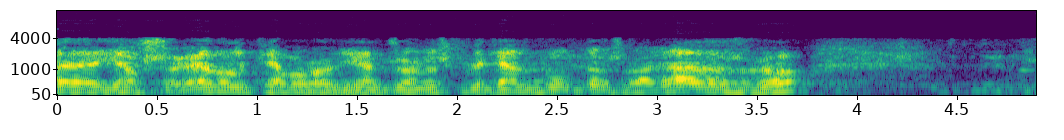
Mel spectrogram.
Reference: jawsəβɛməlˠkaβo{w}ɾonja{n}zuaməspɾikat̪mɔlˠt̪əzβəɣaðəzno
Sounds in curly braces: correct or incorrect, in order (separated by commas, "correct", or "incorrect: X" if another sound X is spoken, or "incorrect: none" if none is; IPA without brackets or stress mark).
incorrect: none, correct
